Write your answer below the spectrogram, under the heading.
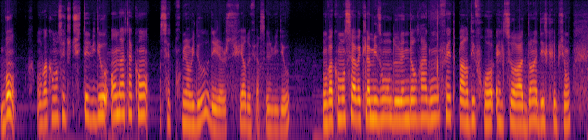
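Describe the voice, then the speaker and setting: A woman speaks at a medium pitch with ordinary pitch variation and big swings in loudness. Music plays in the background, and the sound is dry and close with no echo. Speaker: Minecraft tutorial youtuber. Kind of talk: tutorial. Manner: fast, sped-up video; hesitant, many fillers.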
